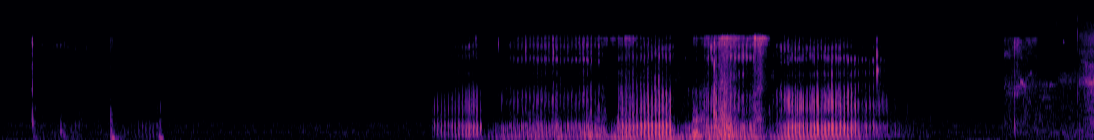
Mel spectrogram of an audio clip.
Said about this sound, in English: Can you get him to purr again?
